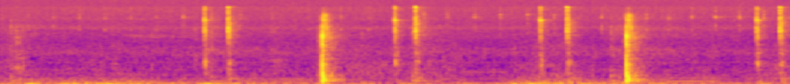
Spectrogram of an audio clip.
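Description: A plastic box clunks down onto a hard surface.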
